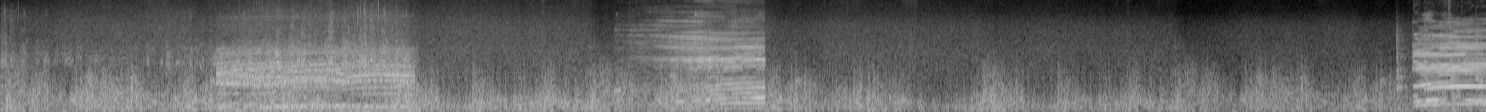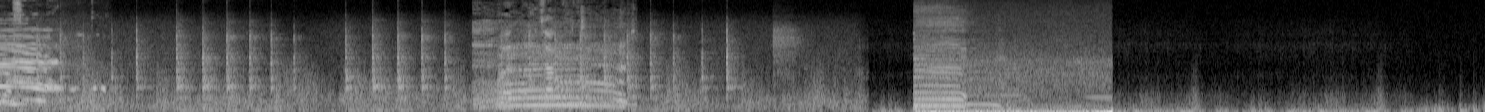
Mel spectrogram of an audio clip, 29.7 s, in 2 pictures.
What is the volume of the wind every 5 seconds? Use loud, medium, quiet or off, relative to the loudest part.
loud, loud, medium, medium, quiet, quiet.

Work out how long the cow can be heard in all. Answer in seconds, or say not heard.
9 s.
